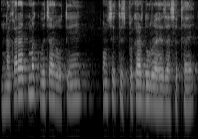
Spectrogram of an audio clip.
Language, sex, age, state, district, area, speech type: Hindi, male, 60+, Rajasthan, Karauli, rural, spontaneous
